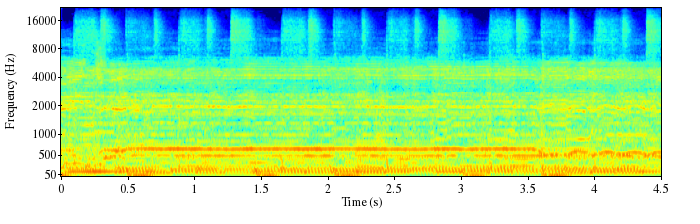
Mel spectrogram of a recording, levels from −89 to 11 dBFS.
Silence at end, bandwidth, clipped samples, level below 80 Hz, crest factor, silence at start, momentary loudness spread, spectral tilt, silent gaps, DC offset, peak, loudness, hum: 0 s; over 20 kHz; under 0.1%; -24 dBFS; 12 dB; 0 s; 1 LU; -5 dB/octave; none; under 0.1%; 0 dBFS; -12 LUFS; none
